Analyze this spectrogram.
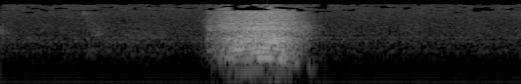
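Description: An elderly man blows his nose into a tissue.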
